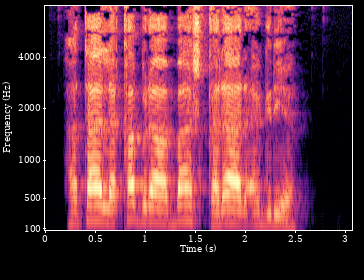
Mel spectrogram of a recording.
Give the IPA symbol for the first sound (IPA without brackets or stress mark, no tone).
h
